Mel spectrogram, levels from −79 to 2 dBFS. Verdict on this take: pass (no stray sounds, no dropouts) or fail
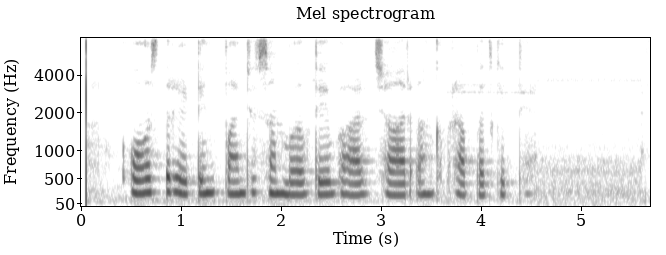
pass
